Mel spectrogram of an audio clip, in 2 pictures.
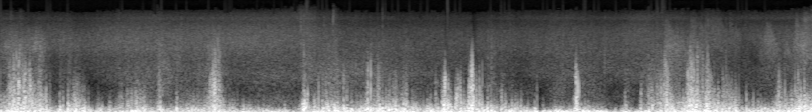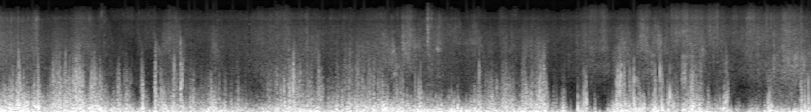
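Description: Strong wind buffeting the microphone: a steady, loud, gusty rumble that dips briefly about three-quarters of the way through.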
